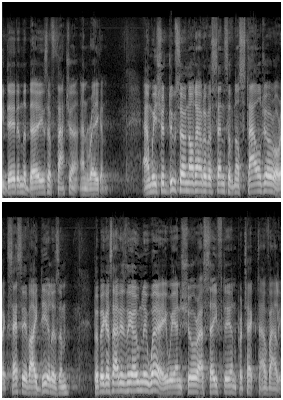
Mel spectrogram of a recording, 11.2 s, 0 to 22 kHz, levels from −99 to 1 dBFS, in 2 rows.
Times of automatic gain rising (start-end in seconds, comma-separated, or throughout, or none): none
